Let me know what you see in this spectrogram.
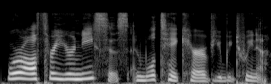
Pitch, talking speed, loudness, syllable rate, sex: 215 Hz, 285 wpm, -18 LUFS, 6.2 syllables/s, female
